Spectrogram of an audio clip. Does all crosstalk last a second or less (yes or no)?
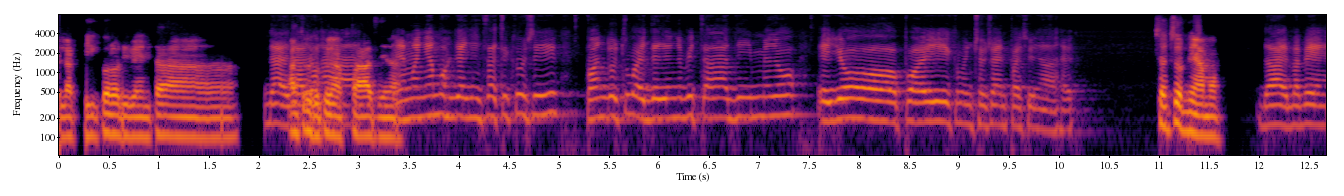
no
